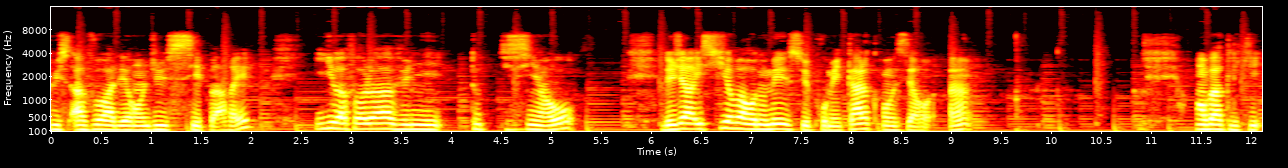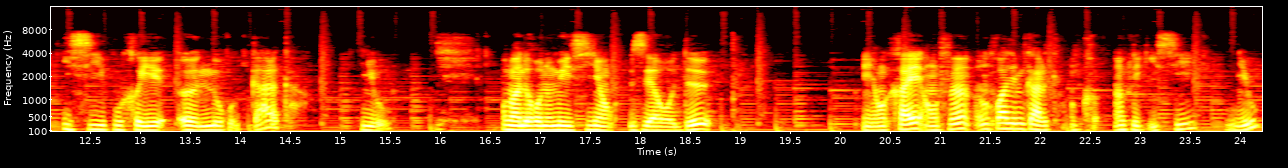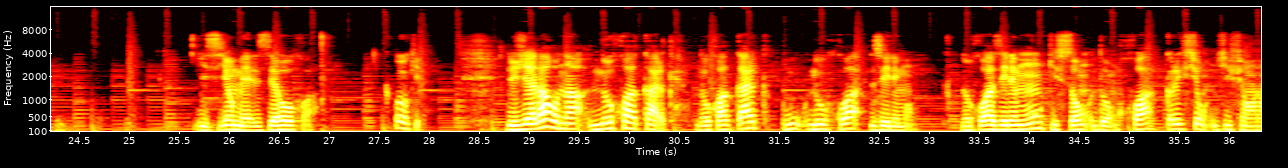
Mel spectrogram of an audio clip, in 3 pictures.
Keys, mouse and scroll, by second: 3.1-9.8 drag, 13.9-19.6 drag, 22.3-28.4 drag, 28.7-34.0 middle drag.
